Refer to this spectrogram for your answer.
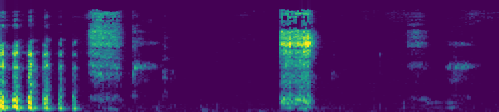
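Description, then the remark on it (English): A rapid string of short, rhythmic nasal sniffs, followed by two longer, loud, hissing sniffs separated by quiet gaps, then a couple of faint breathy snuffles; no talking. “Oh, well, I shall sniff at you for a little while until it gets unbearable, and then I'll actually go and find something.”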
